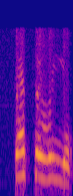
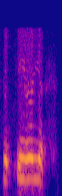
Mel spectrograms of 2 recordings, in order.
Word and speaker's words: Caesarea: Caesarea. Some people say Caesarea, some say Caesarea. So whatever your pronunciation is, that's good.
